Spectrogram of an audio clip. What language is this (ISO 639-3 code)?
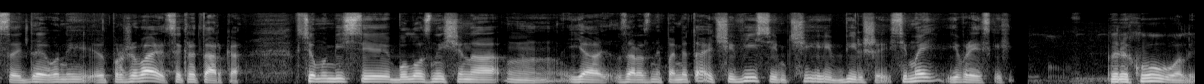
ukr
